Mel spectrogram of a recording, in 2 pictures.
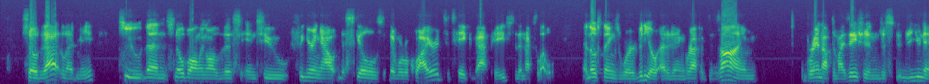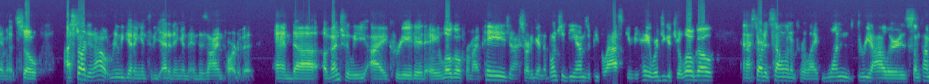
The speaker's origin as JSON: {"language": "English", "region": "North Carolina", "country": "United States", "tie": "born or raised there", "also_born_or_lived": "New York", "said": "And I grew up in North Carolina, but went back and forth to New York a lot growing up to see my family, because I'm Puerto Rican and Italian, and I've got a really big Puerto Rican side."}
